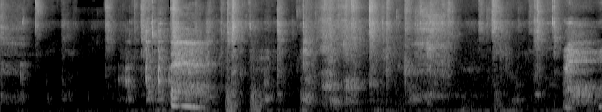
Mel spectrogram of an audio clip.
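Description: Quiet eating sounds: faint clicks and rustles of fingers picking meat from boiled crab and lobster shells, with a brief low hum about two seconds in.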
